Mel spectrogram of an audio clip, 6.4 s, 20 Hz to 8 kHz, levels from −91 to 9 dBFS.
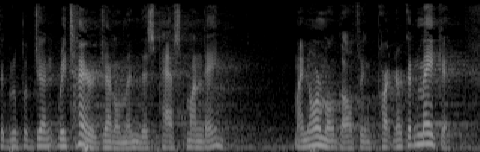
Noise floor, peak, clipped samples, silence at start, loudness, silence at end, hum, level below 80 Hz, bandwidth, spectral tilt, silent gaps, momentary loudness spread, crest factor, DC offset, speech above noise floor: -61 dBFS; -18 dBFS; under 0.1%; 0 s; -39 LUFS; 0 s; none; -66 dBFS; 7.6 kHz; -5.5 dB/octave; none; 12 LU; 22 dB; under 0.1%; 23 dB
